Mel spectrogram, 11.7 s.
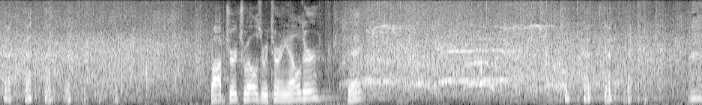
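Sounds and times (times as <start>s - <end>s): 
laughter: 0.0s - 2.4s, 9.1s - 11.7s
audience applause: 0.0s - 3.6s, 5.6s - 11.7s
speech: 0.1s - 2.2s, 3.5s - 6.2s.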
